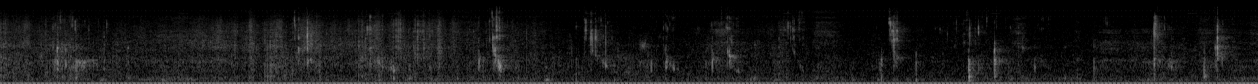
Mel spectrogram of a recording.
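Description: Close-up chewing of fried chicken, with a dozen or so short, crisp crunches and wet mouth clicks scattered unevenly.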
